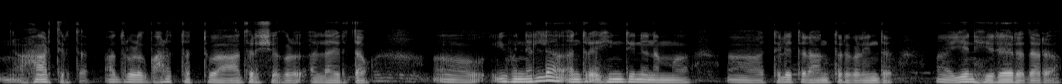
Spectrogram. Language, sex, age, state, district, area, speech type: Kannada, male, 30-45, Karnataka, Dharwad, rural, spontaneous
